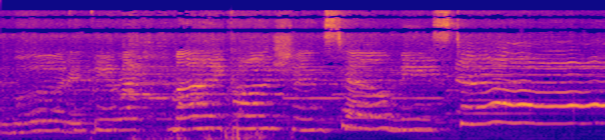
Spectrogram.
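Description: A young woman singing a song, gliding between notes and ending on one long held note near the end.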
